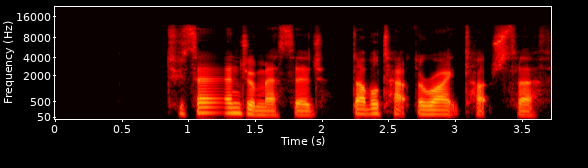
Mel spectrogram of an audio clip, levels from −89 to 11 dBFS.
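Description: At 1.09 s packets were likely held up in transit and the jitter buffer ran dry, causing a call audio freeze. The receiver stretched the last sound into a fading buzz or hiss until 1.30 s. The speech then resumed where it stopped, about 176 ms late, with nothing lost.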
